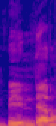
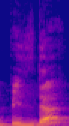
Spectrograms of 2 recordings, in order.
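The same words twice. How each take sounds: First: Said in the usual way. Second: বিল্ডা with open "daa" ending, no r; corrected pronunciation. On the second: Shown as a demonstration. Teacher recapping builder for learners, বিল্ডা without r. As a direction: drop the final r of বিল্ডা. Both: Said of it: "বিল্ডার হবে না".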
